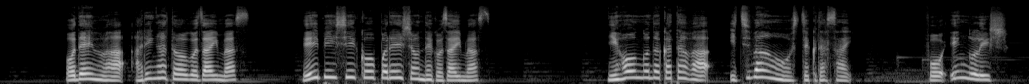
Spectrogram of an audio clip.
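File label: Japanese tel IVR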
